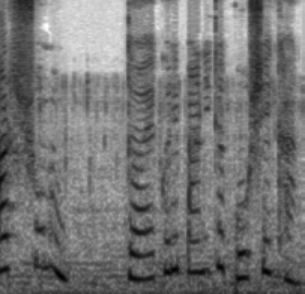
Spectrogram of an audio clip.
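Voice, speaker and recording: Cartoon role: devout, caring wife voiced by a woman, high-pitched, polite, soft music beneath. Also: measured pace. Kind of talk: moral story cartoon dialogue.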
